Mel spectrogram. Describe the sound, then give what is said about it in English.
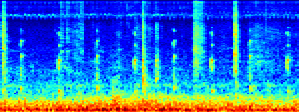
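A car drives the wrong way down a one-way street with its hazard lights on. A steady, dense low rumble of engine and road noise runs throughout, with sharp, light ticks popping out above it at irregular intervals. “I had to put my hazards on because I'm riding the opposite way down a one-way street.”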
